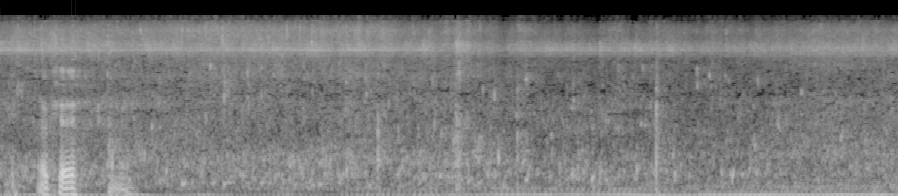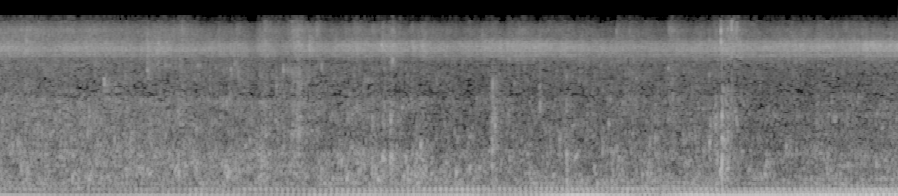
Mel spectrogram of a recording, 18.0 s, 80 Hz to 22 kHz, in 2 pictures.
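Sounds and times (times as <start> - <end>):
creek water trickling: 0.0 - 17.9
steady low hum: 5.0 - 17.9.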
